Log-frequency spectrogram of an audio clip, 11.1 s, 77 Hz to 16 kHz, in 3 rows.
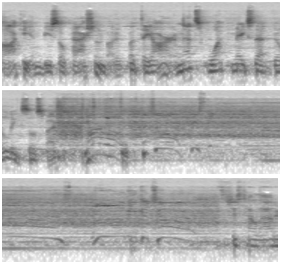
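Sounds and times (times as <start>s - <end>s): crowd roar of many voices: 4.4s - 10.9s
crowd shouts: 4.6s - 10.6s.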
